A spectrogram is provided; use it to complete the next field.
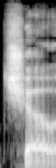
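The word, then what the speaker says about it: Tcho: this chocolate from a company in berkeley called cho it's spelled t-c-h-o they started just using like i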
